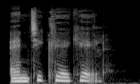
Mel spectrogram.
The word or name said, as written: antiklerikal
